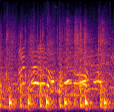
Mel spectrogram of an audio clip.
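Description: Football supporters chanting and singing together over a steady drum beat.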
